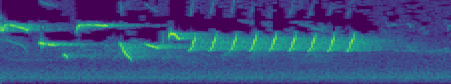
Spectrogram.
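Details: Singing wren in nesting season, likely addressing its mate, gives a few scratchy sliding notes then a steady run of about twelve sharp high ticks, ending in quiet background hiss.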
